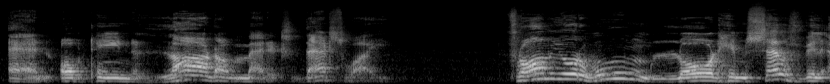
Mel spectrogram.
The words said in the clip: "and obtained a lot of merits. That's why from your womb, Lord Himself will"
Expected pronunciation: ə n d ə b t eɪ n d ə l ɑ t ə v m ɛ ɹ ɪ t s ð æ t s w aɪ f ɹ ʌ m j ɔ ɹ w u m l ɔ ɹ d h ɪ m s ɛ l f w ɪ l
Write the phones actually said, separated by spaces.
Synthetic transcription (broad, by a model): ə n d ə b t eɪ n d l ɑ t ə v m ɛ ɹ ɪ t s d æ t s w aɪ f ɹ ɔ m j ɔ ɹ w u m l ɔ ɹ d h ɪ m s ɛ l f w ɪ l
